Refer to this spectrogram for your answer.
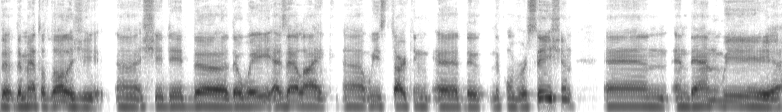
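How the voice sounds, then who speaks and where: In a very clean recording with a silent background, a man with a Brazilian Portuguese accent speaks very slowly in a fairly low, dark, mellow, somewhat breathy voice, monotone and flat, with hardly any pauses. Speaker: English student. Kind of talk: casual chat. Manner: halting.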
